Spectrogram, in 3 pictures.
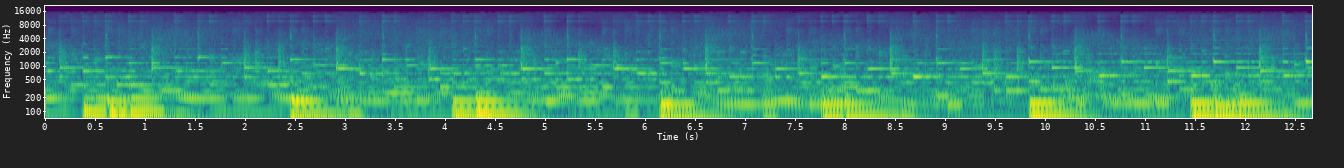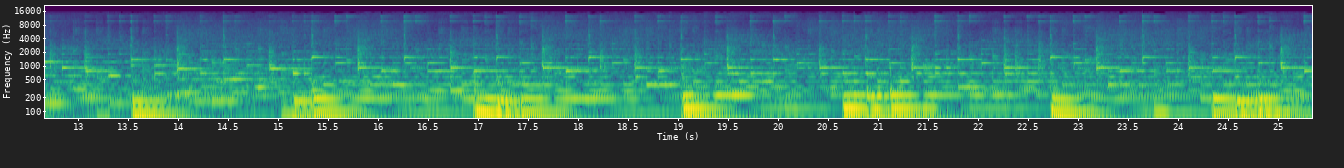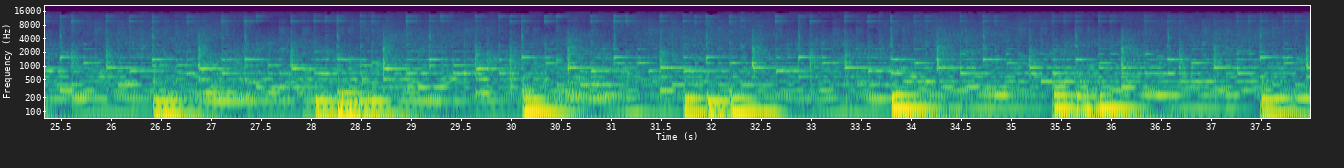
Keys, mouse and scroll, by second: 18.3 click, 19.1-21.2 right drag, 21.2-24.7 drag, 28.7-30.6 scroll up 1, 36.8 click.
